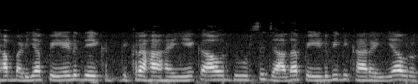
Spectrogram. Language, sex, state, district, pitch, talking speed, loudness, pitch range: Hindi, female, Bihar, West Champaran, 200 Hz, 245 wpm, -17 LUFS, 190-205 Hz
